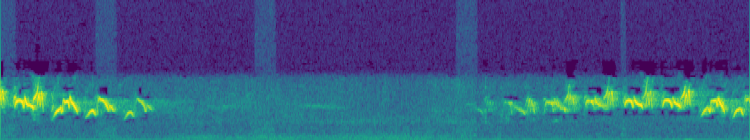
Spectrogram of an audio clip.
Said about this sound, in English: And the yellow-rumped warbler.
